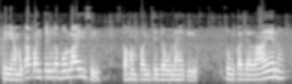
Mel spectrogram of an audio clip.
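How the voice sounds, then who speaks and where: A bright, high young village woman in a comedy cartoon, voiced by a woman, chatty and teasing. Her tone is bright and sharp, with faint noise in the background. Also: normal speed.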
